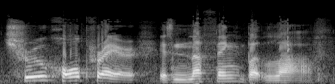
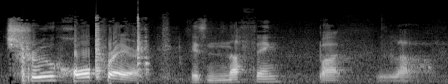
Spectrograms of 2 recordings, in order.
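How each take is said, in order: First: "True whole prayer is nothing but love" said slowly and evenly; a savoring repetition, steady and full; slow repeat. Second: A reverent quotation, slowed right down; slow quoted line. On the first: Shown as a demonstration. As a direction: linger on each word as you say it again. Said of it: "I love that". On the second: Retold or imitated. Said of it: "he once wrote".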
